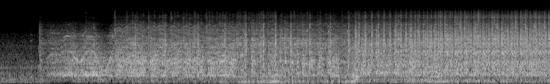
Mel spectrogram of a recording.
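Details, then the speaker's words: 2022 Ford F-150 5.0L V8 with Whipple supercharger: cranks, catches, then runs rough with uneven clattering knock about three to four hits a second; no oil pressure though oil present, check engine light on; suspected hole in block or failed oil pump. "I don't think there's any reason to check codes the check engine light is on but obviously it's an engine internal problem"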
